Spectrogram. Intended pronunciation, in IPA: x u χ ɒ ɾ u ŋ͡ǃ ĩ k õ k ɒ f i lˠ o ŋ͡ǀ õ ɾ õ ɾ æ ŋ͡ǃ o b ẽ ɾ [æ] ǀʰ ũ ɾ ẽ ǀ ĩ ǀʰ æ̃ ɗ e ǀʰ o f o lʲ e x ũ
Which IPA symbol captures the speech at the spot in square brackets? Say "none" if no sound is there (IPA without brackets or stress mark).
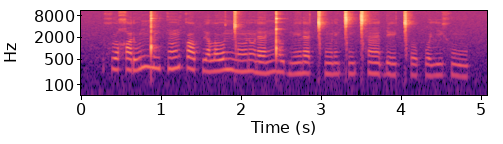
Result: æ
